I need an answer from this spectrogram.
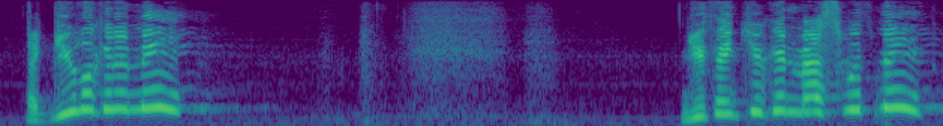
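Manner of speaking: a hammed-up come-at-me jab; mock tough guy. Mock tough-guy challenge to opponent.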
